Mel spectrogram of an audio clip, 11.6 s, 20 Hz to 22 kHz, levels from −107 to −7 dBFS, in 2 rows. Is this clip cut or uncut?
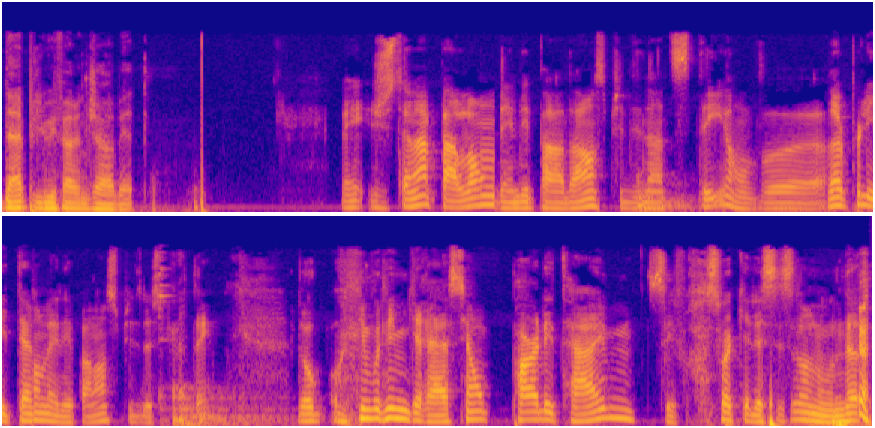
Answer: cut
